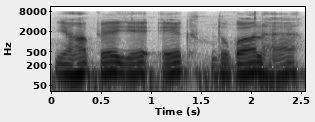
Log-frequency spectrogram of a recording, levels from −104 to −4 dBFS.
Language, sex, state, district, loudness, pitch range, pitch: Hindi, male, Uttar Pradesh, Saharanpur, -16 LUFS, 105-115 Hz, 110 Hz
